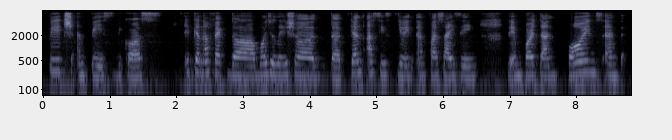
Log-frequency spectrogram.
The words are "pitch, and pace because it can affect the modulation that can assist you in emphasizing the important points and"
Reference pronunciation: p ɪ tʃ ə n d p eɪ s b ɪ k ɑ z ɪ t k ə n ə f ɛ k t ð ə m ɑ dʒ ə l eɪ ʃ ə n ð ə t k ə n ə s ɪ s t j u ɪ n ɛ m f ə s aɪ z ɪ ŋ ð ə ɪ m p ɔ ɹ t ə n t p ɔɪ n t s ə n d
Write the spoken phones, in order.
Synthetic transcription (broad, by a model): p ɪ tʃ ə n d p eɪ s b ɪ k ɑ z ɪ t k ə n ə f ɛ k t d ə m ɑ dʒ ə l eɪ ʃ ə n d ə t k ə n ə s ɪ s t j u ɪ n ɛ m f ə s aɪ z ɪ ŋ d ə ɪ m p ɔ ɹ t ə n t p ɔɪ n t s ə n d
